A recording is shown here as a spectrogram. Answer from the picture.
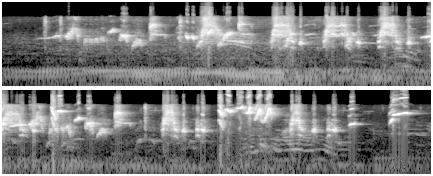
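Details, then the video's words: Harsh, scratchy chattering from a White-rumped shama, with many rapid rasping bursts, a few short whistles near the end, and a low hum in the background. "SUARA BURUNG - Murai batu"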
